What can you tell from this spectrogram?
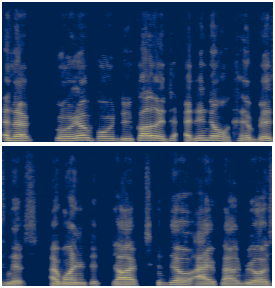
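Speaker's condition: Cerebral palsy; affects speech

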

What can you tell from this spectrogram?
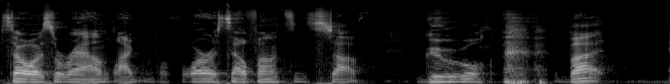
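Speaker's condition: Ataxia after strokes, mild; ataxia with uncoordinated movements and weakness after four strokes, nine brain surgeries, formerly walker and cane; initially nonverbal, knew only ASL alphabet, improvised signs, now slight speech impediment, not really bad

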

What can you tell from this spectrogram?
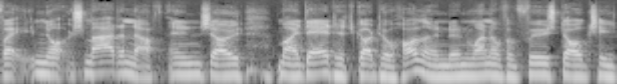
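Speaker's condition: Cerebral palsy; stopped childhood therapies

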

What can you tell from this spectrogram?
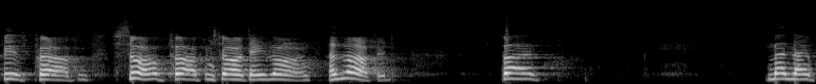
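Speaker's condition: Hearing loss, cochlear implant; parents pushed speaking over sign language

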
